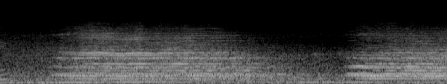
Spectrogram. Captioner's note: train hoots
